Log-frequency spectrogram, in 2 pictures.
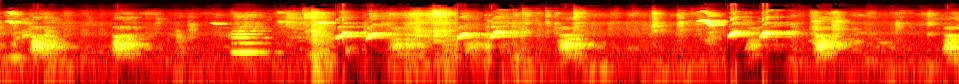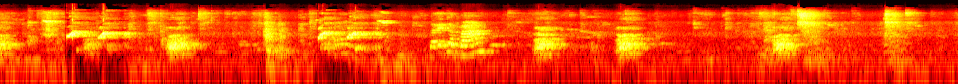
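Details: Belgian Malinois barking during a morning cleanup, many sharp overlapping barks and yelps in rapid, irregular bursts, with whimpering and a human voice mixed in.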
